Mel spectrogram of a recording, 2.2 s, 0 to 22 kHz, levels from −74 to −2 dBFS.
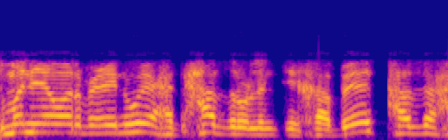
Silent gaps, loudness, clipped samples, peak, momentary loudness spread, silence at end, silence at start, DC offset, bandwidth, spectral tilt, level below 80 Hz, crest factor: none; -13 LUFS; under 0.1%; 0 dBFS; 4 LU; 0 s; 0 s; under 0.1%; 5 kHz; -6.5 dB/octave; -60 dBFS; 14 dB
